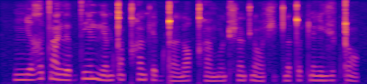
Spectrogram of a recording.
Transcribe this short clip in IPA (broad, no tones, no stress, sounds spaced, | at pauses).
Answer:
ɲ i ʁ ɪ t ã lʲ ɔ b t j ĩ mʲ ã b ʈ ə̃ qʰ ĩ ʈ ɽ i b ʈ ã ɳ ɔ qʰ ĩ b ɔ̃ ʈ ʃ ɔ̃ ʈ ɳ ɔ̃ ʃ ʌ ʈ ɳ a ʈ a ʈ ɽ ĩ vʲ ʌ b ʈ ɔ̃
